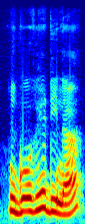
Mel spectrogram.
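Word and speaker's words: govedina: মাংসকে সারবিনে বলা হয় গভেদিনা গভেদিনা মানে গরুর মাংস গভেদিনা বাক্য ভেঙ্গে দিচ্ছি এটা হচ্ছে জি এটা ও এটা ভি এটা ই ডি আই এন এ কি হল গোভেদিনা গোভেদিনা গোভেদিনা মানে গরুর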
